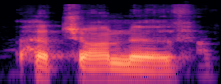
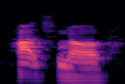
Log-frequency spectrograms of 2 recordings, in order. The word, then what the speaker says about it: Khachanov: you pronounce it oh i pronounced it right in russian it's hachan of hatchinov i love how i don't know why they put a k in front of his name yeah that's true it's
